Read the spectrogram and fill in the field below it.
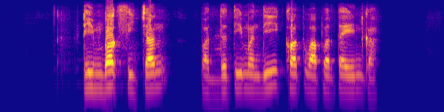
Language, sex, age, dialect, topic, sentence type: Marathi, male, 18-24, Varhadi, agriculture, question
